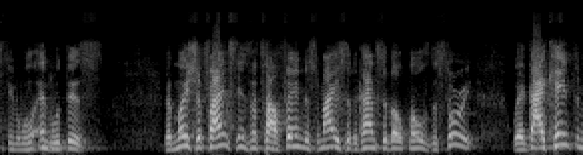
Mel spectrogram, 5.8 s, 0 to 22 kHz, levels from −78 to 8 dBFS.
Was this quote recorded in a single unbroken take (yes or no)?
yes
